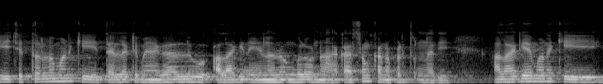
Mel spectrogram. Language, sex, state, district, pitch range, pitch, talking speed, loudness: Telugu, male, Andhra Pradesh, Krishna, 110-125 Hz, 115 Hz, 130 wpm, -19 LUFS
